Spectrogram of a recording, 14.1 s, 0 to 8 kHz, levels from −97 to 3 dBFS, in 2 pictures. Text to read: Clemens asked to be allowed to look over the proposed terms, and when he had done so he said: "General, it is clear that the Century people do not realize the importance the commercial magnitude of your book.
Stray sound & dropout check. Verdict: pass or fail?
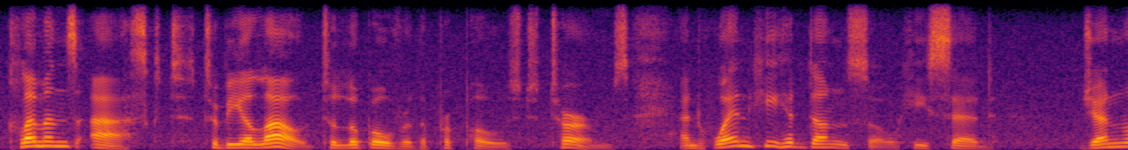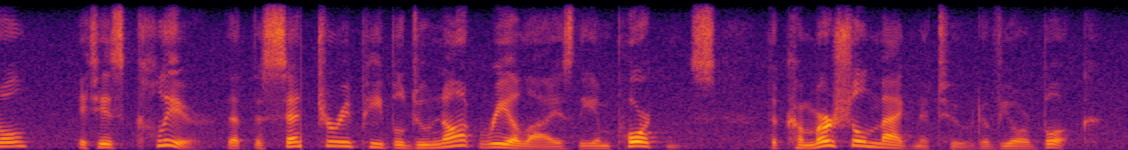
fail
